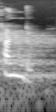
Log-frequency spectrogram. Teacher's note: जो न की साउंड है जो ध्वनि है वो नाक से निकल रही है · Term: अनुस्वार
